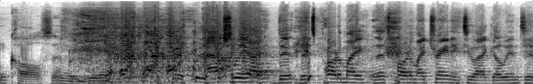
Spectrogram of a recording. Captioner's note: laughter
